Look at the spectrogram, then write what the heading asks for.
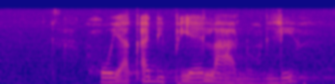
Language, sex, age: Northern Sotho, female, 22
